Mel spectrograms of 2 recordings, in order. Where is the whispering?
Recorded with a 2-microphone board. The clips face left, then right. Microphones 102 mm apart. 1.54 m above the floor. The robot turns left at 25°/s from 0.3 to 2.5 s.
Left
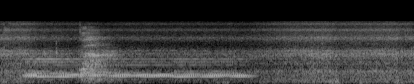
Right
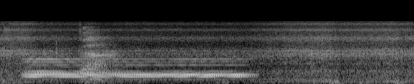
85° left, 2.5 m; by 1.1 s 80° left, 2.5 m.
